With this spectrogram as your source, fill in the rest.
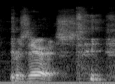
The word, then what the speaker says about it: Prazeres: Prazeres.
